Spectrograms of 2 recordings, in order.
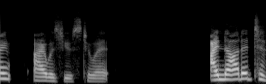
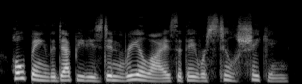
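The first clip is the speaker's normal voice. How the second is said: ordinary delivery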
